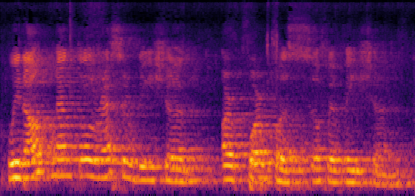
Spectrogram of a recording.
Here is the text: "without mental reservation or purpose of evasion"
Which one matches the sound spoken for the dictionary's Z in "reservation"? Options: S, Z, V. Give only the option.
S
